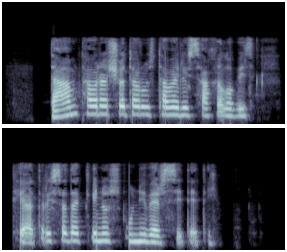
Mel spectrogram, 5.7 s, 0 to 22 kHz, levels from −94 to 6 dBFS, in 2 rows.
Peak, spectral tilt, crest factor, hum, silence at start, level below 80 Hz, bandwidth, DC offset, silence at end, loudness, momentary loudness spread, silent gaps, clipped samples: 0 dBFS; -3.5 dB/octave; 18 dB; none; 0.5 s; -60 dBFS; 7.8 kHz; under 0.1%; 0.7 s; -17 LUFS; 9 LU; 2.79-2.93 s; under 0.1%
